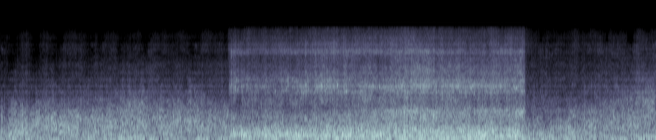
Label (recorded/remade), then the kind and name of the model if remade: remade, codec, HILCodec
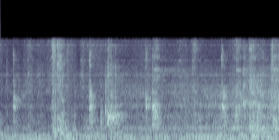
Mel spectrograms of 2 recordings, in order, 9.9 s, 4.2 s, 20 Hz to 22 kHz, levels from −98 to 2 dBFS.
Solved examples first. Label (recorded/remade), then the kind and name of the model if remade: remade, codec, HILCodec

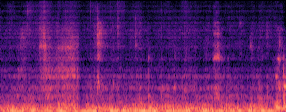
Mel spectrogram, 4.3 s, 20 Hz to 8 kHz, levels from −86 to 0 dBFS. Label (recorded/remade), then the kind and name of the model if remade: remade, codec, HILCodec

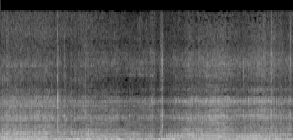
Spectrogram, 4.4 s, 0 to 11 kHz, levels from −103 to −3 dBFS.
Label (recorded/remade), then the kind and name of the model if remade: recorded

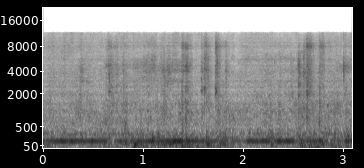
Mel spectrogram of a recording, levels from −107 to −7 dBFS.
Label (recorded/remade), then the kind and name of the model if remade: remade, codec, HILCodec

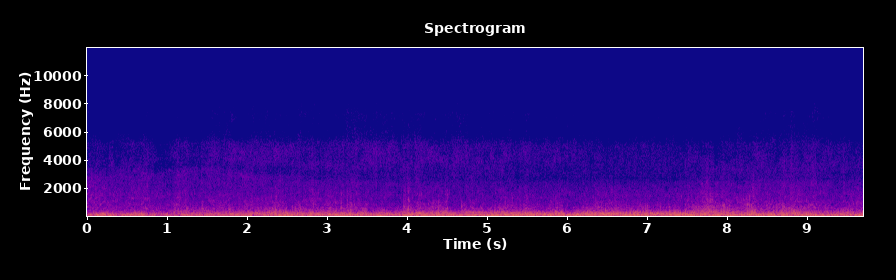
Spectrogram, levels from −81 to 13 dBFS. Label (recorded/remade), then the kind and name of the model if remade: remade, codec, HILCodec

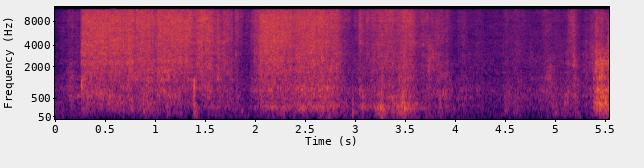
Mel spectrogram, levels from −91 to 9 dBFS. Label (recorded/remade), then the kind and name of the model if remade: remade, codec, HILCodec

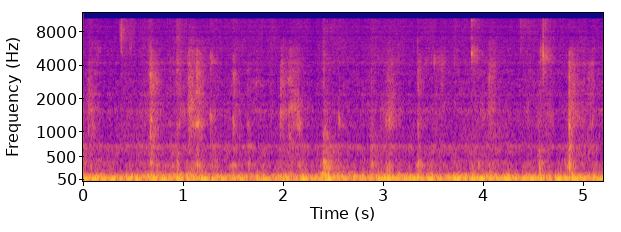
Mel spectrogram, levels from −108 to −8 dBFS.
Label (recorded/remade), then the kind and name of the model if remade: remade, codec, HILCodec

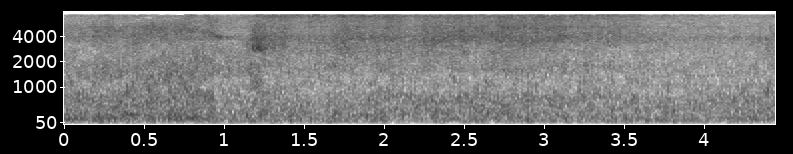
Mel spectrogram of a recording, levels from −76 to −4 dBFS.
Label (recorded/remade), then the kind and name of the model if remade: remade, codec, HILCodec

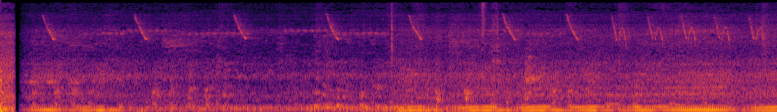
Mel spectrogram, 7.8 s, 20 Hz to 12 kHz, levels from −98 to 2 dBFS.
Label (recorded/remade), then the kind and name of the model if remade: recorded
